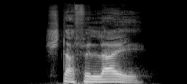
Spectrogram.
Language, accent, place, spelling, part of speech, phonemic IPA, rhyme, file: German, Germany, Berlin, Staffelei, noun, /ʃtafəˈlaɪ̯/, -aɪ̯, De-Staffelei.ogg
- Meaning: easel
